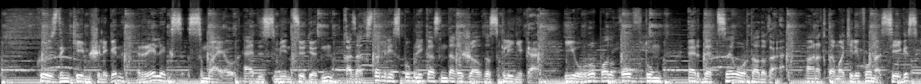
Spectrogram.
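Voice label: Kazakh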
